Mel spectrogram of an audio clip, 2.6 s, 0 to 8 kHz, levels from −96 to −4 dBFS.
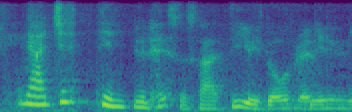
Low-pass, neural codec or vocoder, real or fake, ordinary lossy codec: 7.2 kHz; codec, 16 kHz in and 24 kHz out, 0.6 kbps, FocalCodec, streaming, 4096 codes; fake; Opus, 32 kbps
